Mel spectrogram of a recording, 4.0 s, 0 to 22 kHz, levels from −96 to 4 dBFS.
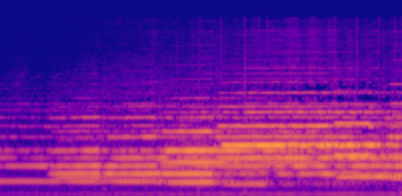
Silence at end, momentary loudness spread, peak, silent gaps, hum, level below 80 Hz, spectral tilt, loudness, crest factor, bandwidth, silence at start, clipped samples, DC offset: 0 s; 15 LU; -12 dBFS; none; none; -62 dBFS; -3.5 dB/octave; -25 LUFS; 14 dB; 12.5 kHz; 0 s; under 0.1%; under 0.1%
